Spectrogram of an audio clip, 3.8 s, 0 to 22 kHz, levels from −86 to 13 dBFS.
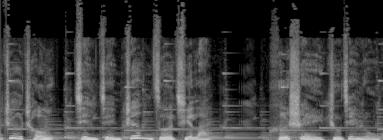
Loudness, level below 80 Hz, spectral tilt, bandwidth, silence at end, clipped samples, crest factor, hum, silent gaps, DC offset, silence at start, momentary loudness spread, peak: -15 LUFS; -36 dBFS; -4.5 dB/octave; over 20 kHz; 0 s; under 0.1%; 14 dB; none; none; under 0.1%; 0 s; 12 LU; -2 dBFS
